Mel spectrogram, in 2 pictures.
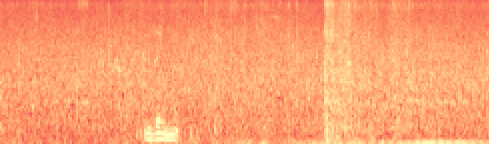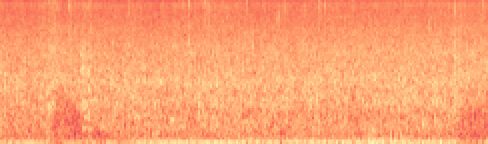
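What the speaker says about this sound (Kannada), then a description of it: "ಮಳೆ ಬಂತು." Rain falls in a rural village setting, a soft, even wash of patter at low level throughout, with a brief voice, a sharp knock and faint talk mixed in.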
